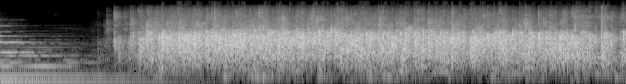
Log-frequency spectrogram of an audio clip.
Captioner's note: music fades out; applause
